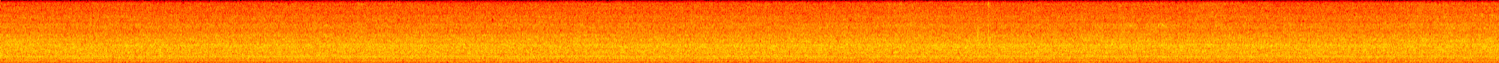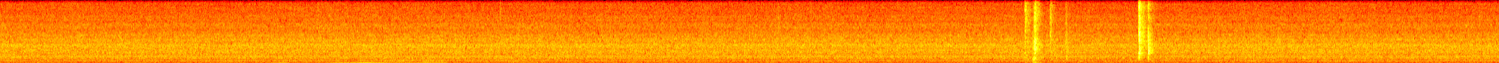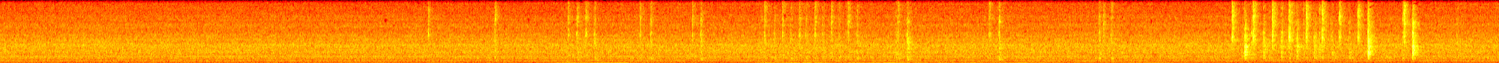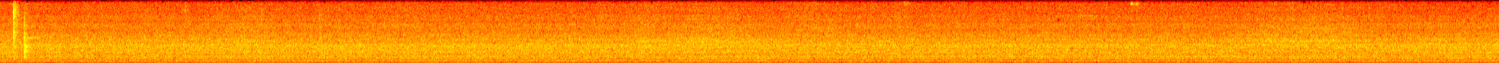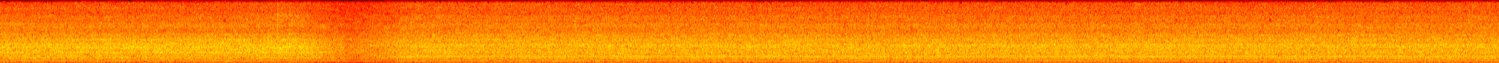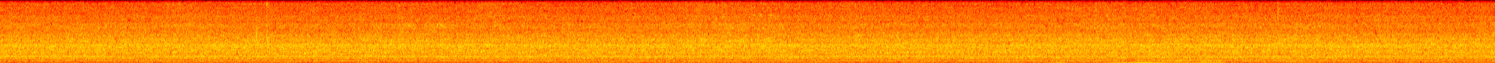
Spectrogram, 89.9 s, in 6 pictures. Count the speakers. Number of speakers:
0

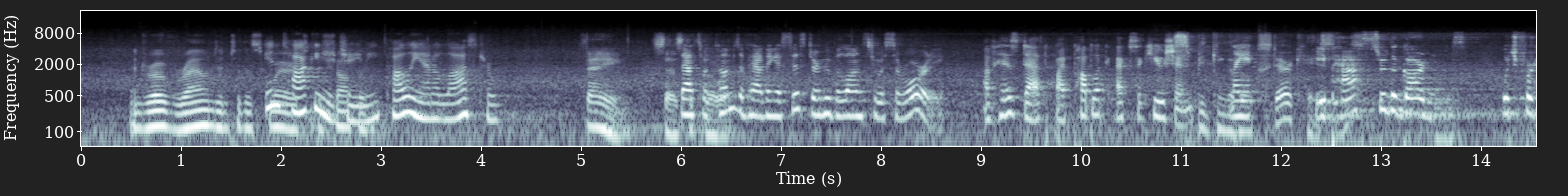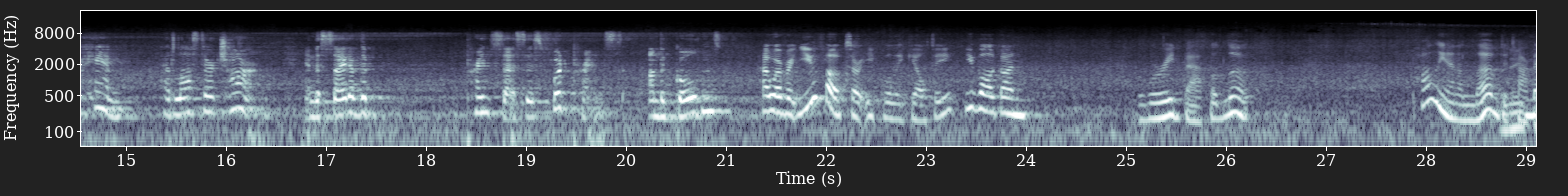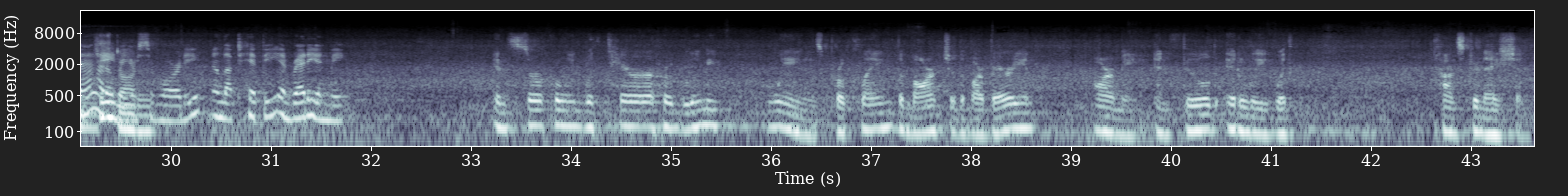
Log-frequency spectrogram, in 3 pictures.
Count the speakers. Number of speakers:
7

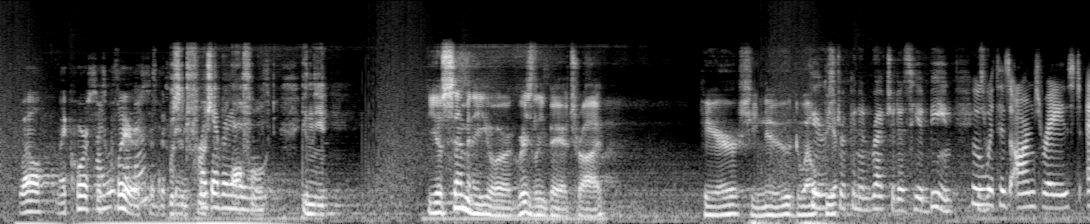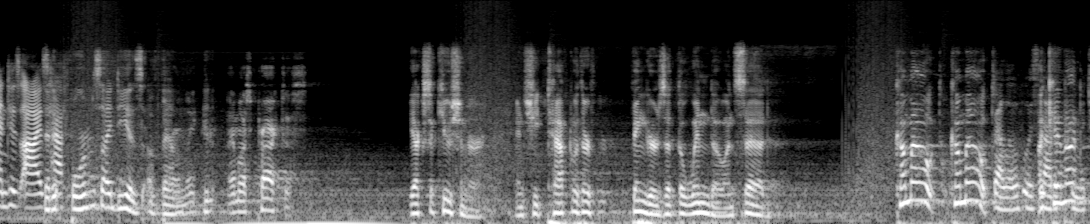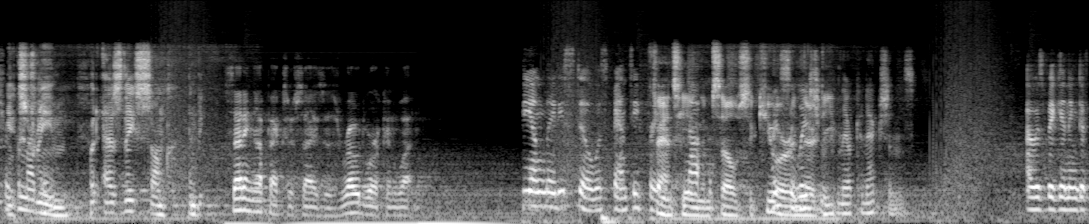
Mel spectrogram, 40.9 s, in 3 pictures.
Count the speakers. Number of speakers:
8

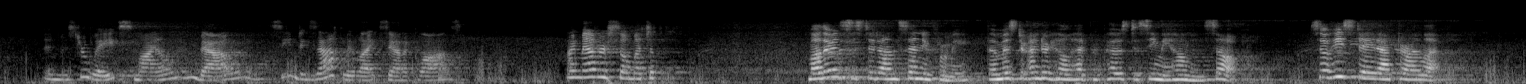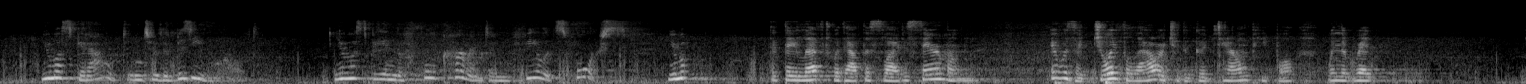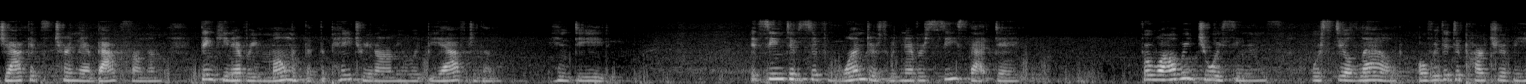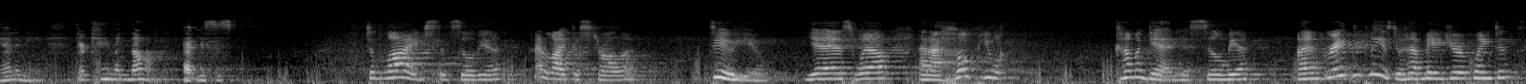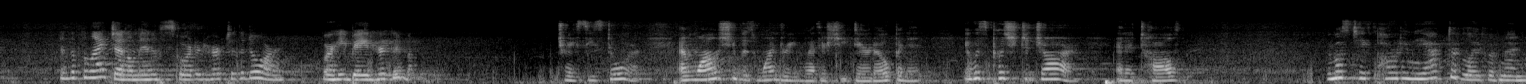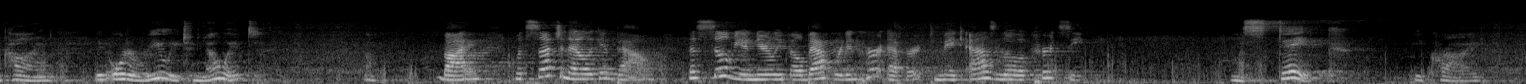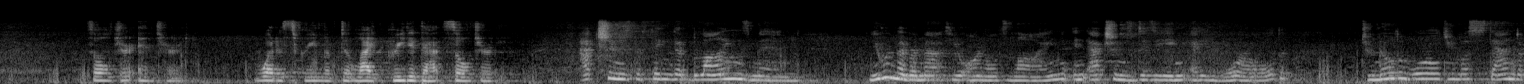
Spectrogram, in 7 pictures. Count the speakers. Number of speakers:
4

